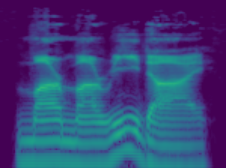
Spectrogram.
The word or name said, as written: Marmaridai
